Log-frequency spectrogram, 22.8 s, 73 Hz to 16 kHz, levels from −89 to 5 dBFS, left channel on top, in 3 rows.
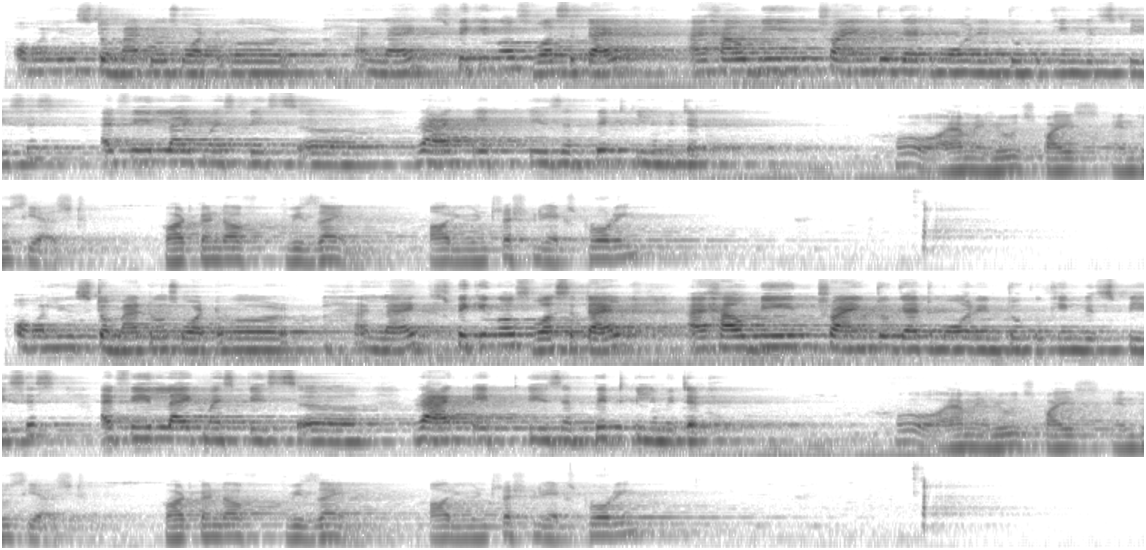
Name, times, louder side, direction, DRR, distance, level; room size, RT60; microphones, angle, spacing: voice 1, 0.1-7.9 8.3-10.0 10.3-12.4, right 4 dB, 60° right, 7 dB, 1.0 m, -34 dB
voice 2, 13.6-15.7 16.3-17.6 18.1-19.5, left 2 dB, 15° left, 10 dB, 0.5 m, -42 dB
24.0 x 14.5 x 3.8 m, 2.3 s
head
